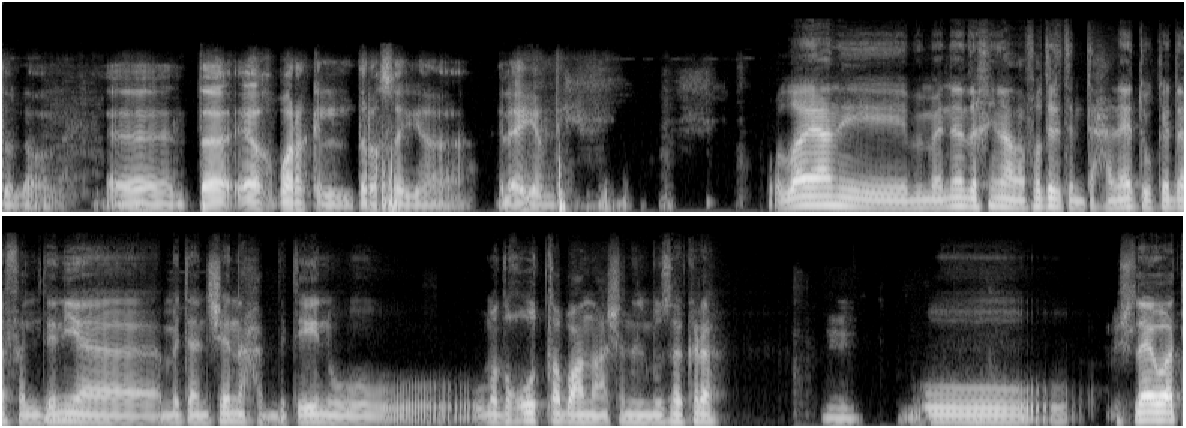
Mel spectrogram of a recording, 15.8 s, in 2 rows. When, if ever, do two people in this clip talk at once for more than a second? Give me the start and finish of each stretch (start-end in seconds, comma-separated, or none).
none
